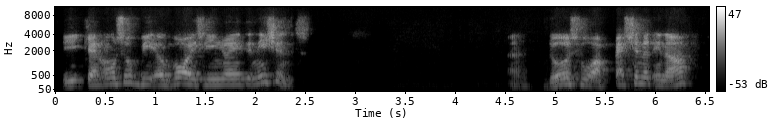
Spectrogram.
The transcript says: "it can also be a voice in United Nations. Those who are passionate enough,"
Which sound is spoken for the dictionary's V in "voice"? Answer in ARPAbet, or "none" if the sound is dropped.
V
